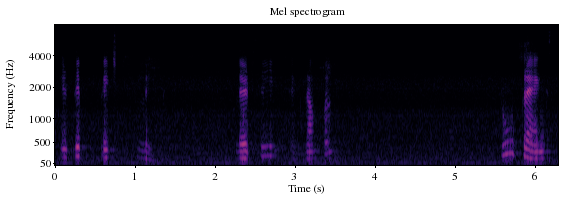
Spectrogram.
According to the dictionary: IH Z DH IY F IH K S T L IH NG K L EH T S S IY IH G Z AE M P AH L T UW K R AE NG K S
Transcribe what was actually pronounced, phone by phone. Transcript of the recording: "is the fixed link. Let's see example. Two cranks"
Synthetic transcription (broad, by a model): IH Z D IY P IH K T L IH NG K L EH T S S IY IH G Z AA M P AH L T UW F R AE NG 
